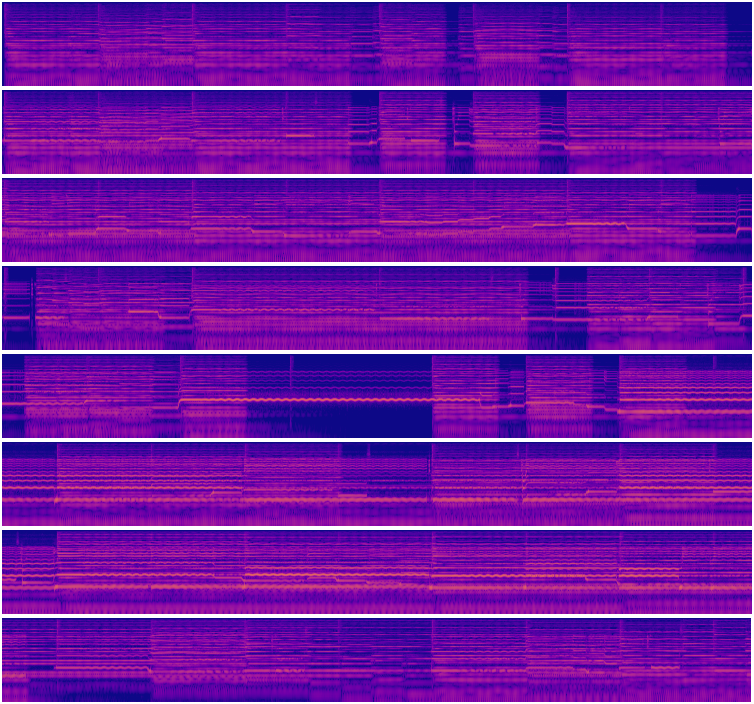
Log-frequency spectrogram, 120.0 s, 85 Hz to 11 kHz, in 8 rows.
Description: C.M. VON WEBER - MISSA SANCTA NO.1 Benedictus - Soprano (Voice with metronome) Ads stop: auto-stop
The work features a grand and powerful sound, with rich harmonies and expressive melodies.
